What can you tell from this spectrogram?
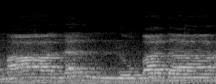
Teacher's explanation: یہ ادغام ہوگا مگر غنہ نہیں ہوگا کیونکہ تنوین کے بعد لام ہے اور لام پر غنہ نہیں ہوتا.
